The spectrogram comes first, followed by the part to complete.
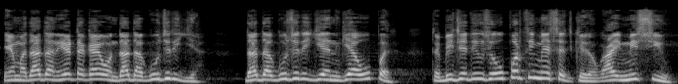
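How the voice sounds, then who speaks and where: High, bright-voiced comic storyteller. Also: male voice, a little fast. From Gujarat, India. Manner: jokey storytelling, punchline-driven. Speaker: stand-up comedian.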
